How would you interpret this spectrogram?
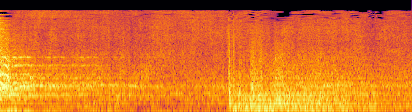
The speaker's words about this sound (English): Roxanne, that sounded like thermite.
